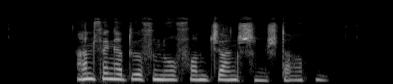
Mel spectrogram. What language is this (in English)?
German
